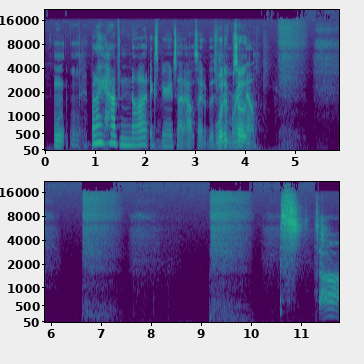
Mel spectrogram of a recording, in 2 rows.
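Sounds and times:
speech: 0.2s - 4.4s, 11.4s - 11.7s
short sharp sniff: 4.6s - 11.4s
person imitating heavy snorting breathing: 4.7s - 11.3s.

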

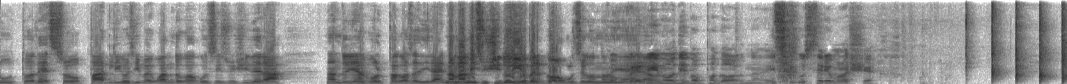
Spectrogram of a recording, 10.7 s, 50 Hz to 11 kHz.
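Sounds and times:
speech: 0.0s - 9.0s
hand claps: 9.6s - 10.6s.

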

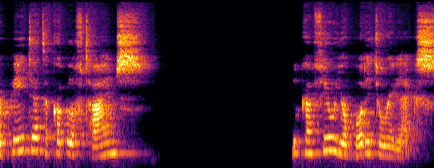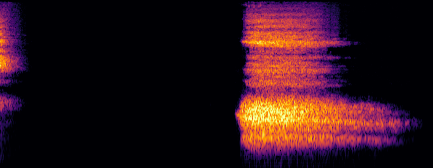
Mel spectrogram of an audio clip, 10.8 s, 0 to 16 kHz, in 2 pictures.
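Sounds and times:
speech: 0.0s - 1.9s, 3.6s - 5.6s
slow deep breath during a relaxation exercise: 8.4s - 10.5s.

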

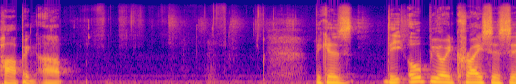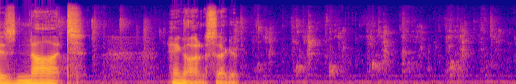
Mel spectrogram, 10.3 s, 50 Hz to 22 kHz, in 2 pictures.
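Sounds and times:
speech: 0.0s - 0.8s, 3.2s - 6.0s, 6.9s - 7.6s
pet lapping water from its dish: 5.4s - 10.3s.

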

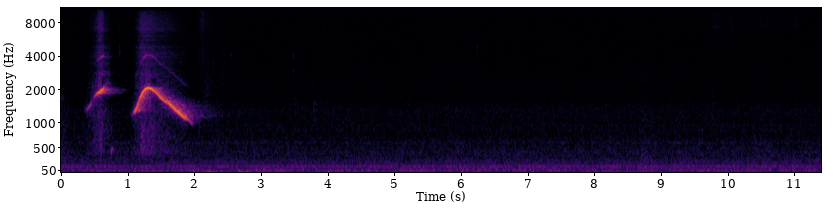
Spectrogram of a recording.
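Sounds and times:
person whistling two clear notes: 0.4s - 2.1s.

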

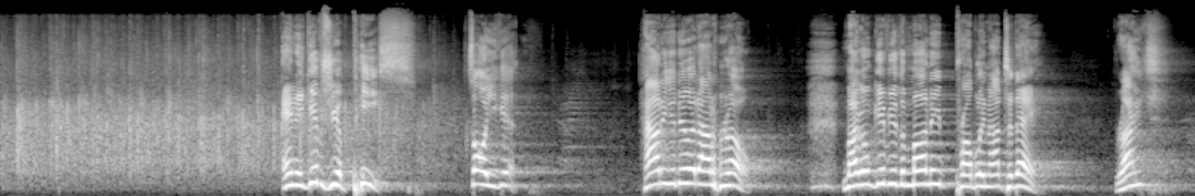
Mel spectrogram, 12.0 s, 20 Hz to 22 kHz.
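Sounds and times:
church congregation applauding: 0.0s - 4.8s
speech: 2.8s - 5.2s, 6.4s - 10.5s, 11.2s - 11.7s.

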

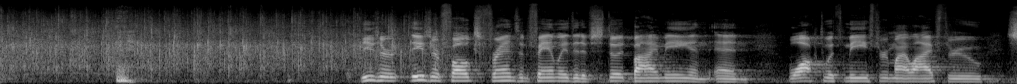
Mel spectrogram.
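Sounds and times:
applause from a gathered audience of friends and family: 0.0s - 4.3s
speech: 3.6s - 10.1s.

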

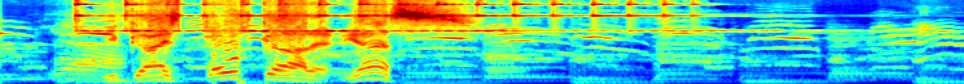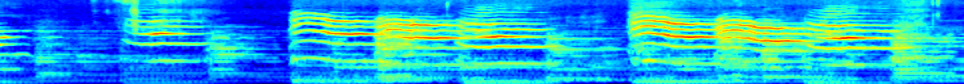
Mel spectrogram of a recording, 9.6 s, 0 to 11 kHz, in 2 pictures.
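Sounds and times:
speech: 0.3s - 2.7s
cat meows pitched into a Christmas carol tune: 5.4s - 9.5s.

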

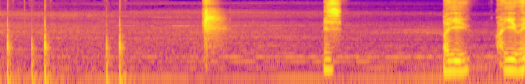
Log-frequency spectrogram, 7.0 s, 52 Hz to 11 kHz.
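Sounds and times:
sharp knocks on a door: 0.0s - 0.8s, 1.4s - 1.8s
speech: 4.3s - 4.6s, 5.9s - 6.9s.

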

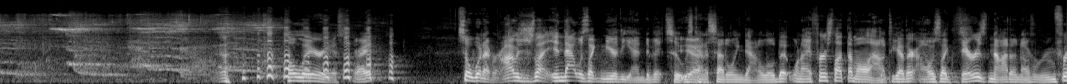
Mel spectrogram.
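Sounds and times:
dogs whining and yipping in a played video: 0.0s - 3.4s
laughter: 2.2s - 4.1s
speech: 2.2s - 10.6s.

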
